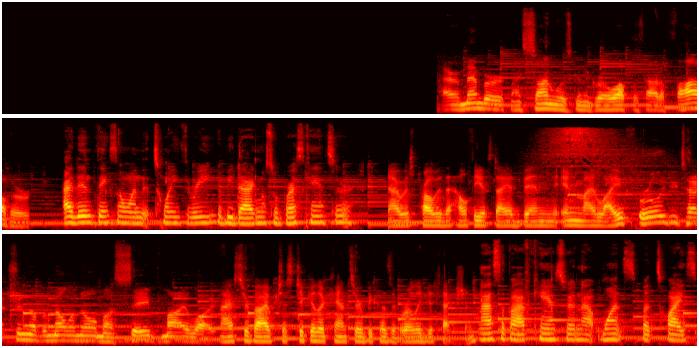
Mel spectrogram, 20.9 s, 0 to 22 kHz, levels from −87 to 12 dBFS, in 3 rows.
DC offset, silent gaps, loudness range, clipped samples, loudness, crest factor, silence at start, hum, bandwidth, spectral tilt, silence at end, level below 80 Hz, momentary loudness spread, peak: under 0.1%; none; 4 LU; under 0.1%; -27 LUFS; 22 dB; 4.4 s; none; 18 kHz; -6.5 dB/octave; 0 s; -68 dBFS; 8 LU; -6 dBFS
